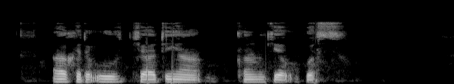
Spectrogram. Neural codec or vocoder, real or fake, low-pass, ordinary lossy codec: none; real; 7.2 kHz; AAC, 48 kbps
